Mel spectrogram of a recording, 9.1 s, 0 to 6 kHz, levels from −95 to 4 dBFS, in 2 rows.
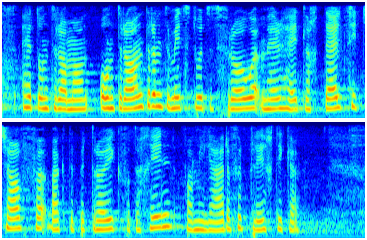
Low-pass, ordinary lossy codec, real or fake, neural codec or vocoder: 5.4 kHz; MP3, 32 kbps; real; none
